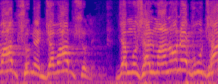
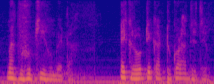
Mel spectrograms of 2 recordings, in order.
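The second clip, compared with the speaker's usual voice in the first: much softer, lower, hushed plea of a starving mother; hungry mother pleading; 13 dB quieter, faster than usual. Retold or imitated. Preacher voicing a hungry mother begging her son, soft pleading. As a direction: beg for bread like a faint old mother.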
